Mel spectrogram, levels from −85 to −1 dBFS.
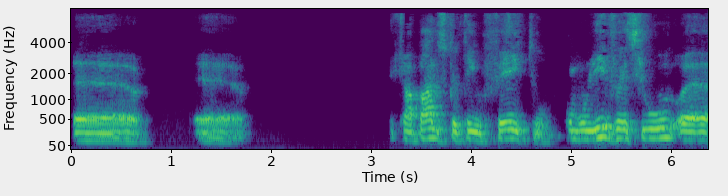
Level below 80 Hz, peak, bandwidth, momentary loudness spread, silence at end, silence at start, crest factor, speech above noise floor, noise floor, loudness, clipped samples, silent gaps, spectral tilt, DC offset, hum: -66 dBFS; -8 dBFS; 7.6 kHz; 11 LU; 0 s; 0.05 s; 14 dB; 64 dB; -85 dBFS; -23 LUFS; under 0.1%; none; -6 dB/octave; under 0.1%; none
